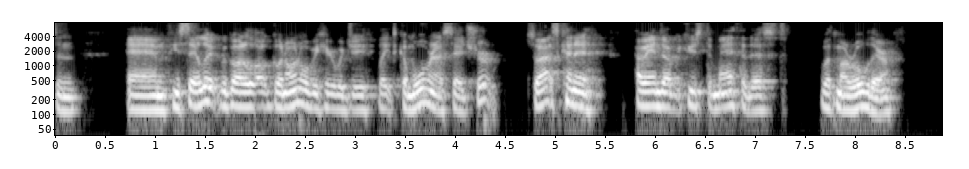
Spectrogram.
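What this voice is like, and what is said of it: Scottish accent. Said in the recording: “who is also Scottish, as you probably tell by the accents”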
